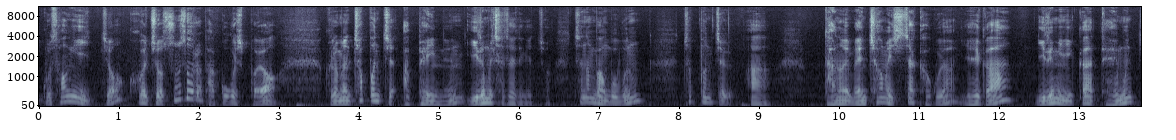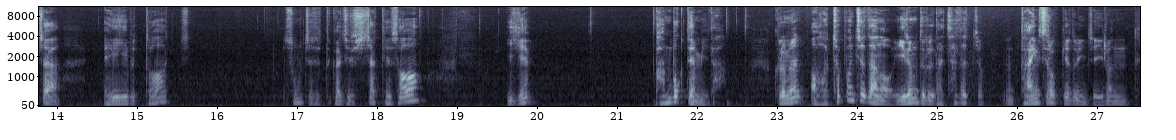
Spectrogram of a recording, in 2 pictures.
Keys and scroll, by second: 8.1 shift+6, 11.9 [, 14.5-16.5 typing, 18.5 ], 21.4-22.3 typing.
